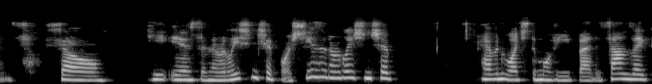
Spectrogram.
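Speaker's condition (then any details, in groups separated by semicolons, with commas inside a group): No condition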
